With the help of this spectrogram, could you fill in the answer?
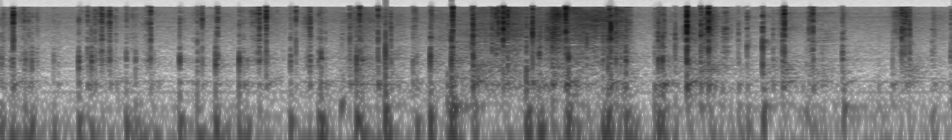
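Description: Long painted fingernails tap and scratch quickly across a flexible blue gridded self-healing plastic cutting mat lying on a table. The result is a dense, uneven patter of dull, low, close-up taps with brief scratchy swipes, each one dying away almost instantly.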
